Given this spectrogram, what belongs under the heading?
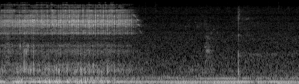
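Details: Adult who long denied snoring, recorded asleep by spouse: a loud rattling, snorting breath fading into quieter breathing with room noise; snoring.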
